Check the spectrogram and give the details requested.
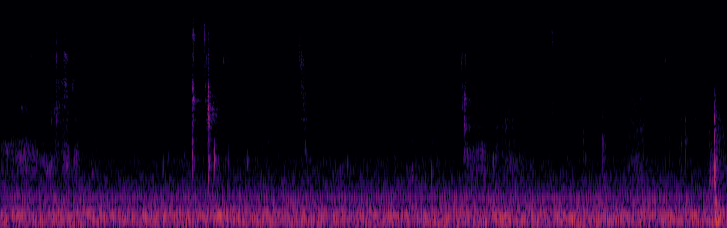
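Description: A person biting into and chewing barbecue rib tips close to the microphone: soft, wet mouth clicks and smacks scattered throughout, over a steady low background hum.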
